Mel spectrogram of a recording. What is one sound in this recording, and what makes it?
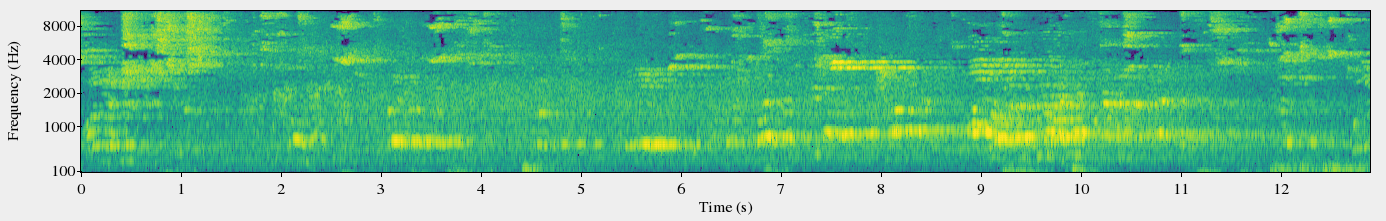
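Basketball shoes squeak sharply on a hard court.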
